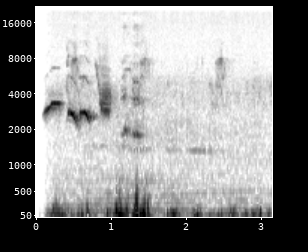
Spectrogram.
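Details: Common blackbird singing: a few fluted, warbling whistled notes at the start, fading into quieter phrases, over heavy low rumbling noise.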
